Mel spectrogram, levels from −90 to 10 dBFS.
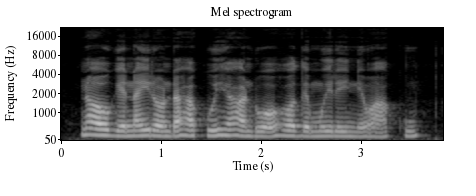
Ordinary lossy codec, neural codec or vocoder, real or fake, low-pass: none; none; real; none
